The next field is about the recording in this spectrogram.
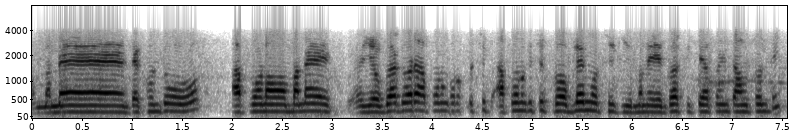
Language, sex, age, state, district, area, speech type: Odia, male, 45-60, Odisha, Sundergarh, rural, conversation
